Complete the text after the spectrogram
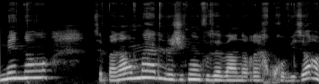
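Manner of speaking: high, loud tone of shocked disbelief. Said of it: "elle était choquée".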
